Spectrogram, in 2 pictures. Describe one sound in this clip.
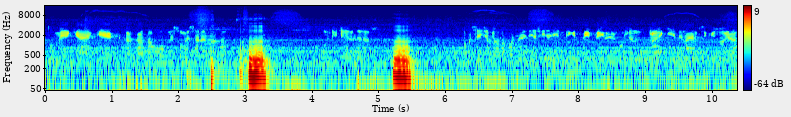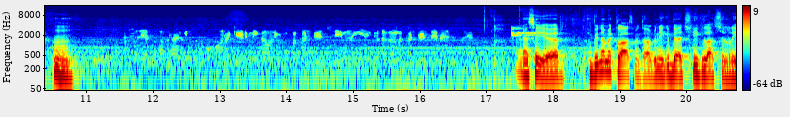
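A man talks into a phone close by, calmly at first and then more loudly.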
